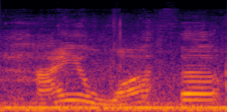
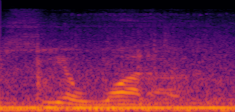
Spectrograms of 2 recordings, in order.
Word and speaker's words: Hiawatha: says don't forget the is it pronounced hiawatha or hiawada i believe it's the second one but the train that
